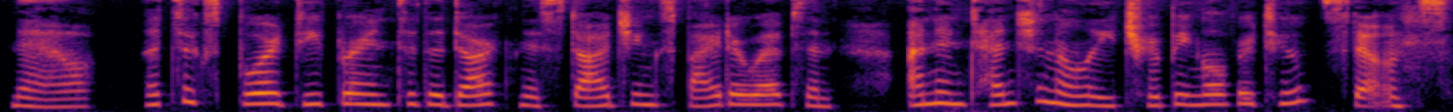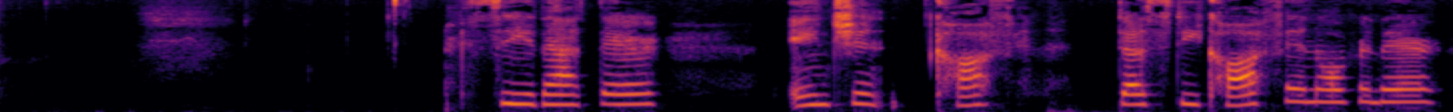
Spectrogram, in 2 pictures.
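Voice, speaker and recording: A woman's voice: high voice, steady tone, slow pace, warm tone, no room sound, studio quality, exaggerated voice. A woman voicing a clumsy, goofy male vampire count in a comedic ASMR roleplay, giggly and theatrical. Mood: playful. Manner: giggly, theatrical, breaks into laughter.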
